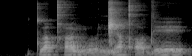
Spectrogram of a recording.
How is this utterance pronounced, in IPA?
tʷə˧˥˧qʰɵ˧˥˧ ŋʷɤ˨˩ ŋ͡ǁe˧˥˧qʼɔ˧ de˧˥˧

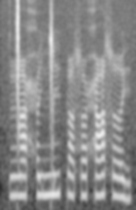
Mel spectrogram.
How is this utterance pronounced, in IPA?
ŋ͡ǀɑħyŋ͡ǀy pœsˤuħɑ sˤy

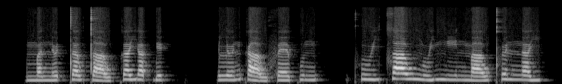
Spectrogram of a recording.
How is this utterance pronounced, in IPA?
mɐ˨n ɵ˧t̚t̪ɐ˨˧w t̪aː˨˩wkɐ˥jɐ˧k̚lɪ˥k̚ | lɵ˨˥n kaː˨˩wfɛː˨kʷɪ˧ŋ | pʰuː˧jt͡saː˥w ŋuː˨˥jŋiː˧nmaː˨˥wkʰɵ˥n n̪ɐ˥j

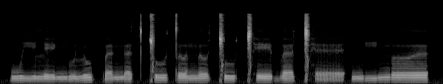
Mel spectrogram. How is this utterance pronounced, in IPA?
wi˨le˨ ŋu˨lu˦pɜ˨ ŋɜ˨tǀu˦tɤ˦nɤ˦˨ ǀu˦ǀʰe˦bɜ˦ǀʰɛ˨ | ŋi˨˦ŋɤ˦ə̯

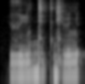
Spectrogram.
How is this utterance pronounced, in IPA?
ðildʲɨtʲɡjɨl

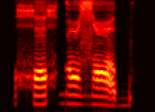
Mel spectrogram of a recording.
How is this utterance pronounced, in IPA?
χɔχɡɔ zˤɤb

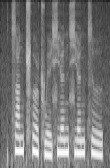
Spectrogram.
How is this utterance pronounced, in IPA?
t͡sa˦nʈ͡ʂʰɤ˥˨ʈ͡ʂwe˩ɪ̯ɕjɛ˦n ɕjɛ˦nt͡sɹ̩˥˨

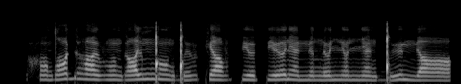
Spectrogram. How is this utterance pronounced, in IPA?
hɔ̃dˤyɡ ɦɑə̯võɡɑlʲ ŋ͡ǃɔ̃ɡ͡ǃøvkʲɑv pʲɵ pʲøə̯ ɾʲæ̃mʲɑ̃nɵnʲɔ̃ nʲæ̃ɡ͡ǃʉ mʲɑ

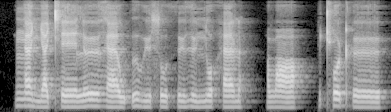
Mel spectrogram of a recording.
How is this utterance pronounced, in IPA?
ŋæ˦˨ɲæ˨cʰeː˨ løː˦ ɣæː˨wʔɯ˦˨βy˨ su˨ θy˨˦ðy˨ɲo˦hæ˦ɳ | βɑ˨ | cʰo˦ʈʰøː˨

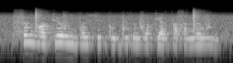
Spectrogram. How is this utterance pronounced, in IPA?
sʌŋ͡ǀɑu̯ kʲʌ vĩbʌi̯hɪɡʊy̯ ɡurʊi̯ vɔkʲɑlkɑ sɑŋ͡ǀəu̯vi

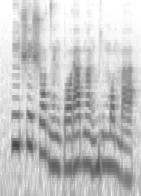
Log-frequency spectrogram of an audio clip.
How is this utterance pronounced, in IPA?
ĩ˦ʃe˦ʃɔ˧ dɛ̃˨ɡ͡bɔ˨ɾa˨˦ bã˦˨ɡ͡bi˧mɔ˧ ma˨

